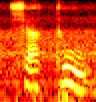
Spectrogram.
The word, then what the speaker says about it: Shata: But our name is Shata, pronounced Shatu. It's almost like Satan.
